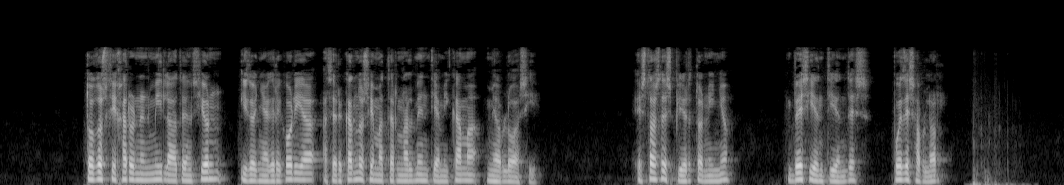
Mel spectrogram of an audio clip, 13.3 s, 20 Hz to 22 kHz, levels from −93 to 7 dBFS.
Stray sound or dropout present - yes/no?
yes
